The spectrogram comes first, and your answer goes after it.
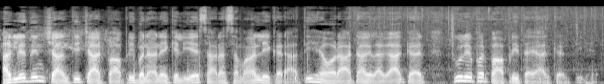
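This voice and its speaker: A man's voice: lowish voice, very animated, brisk. A man reading scripted narration for a cartoon moral story as its storyteller. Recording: background music under the voice.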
